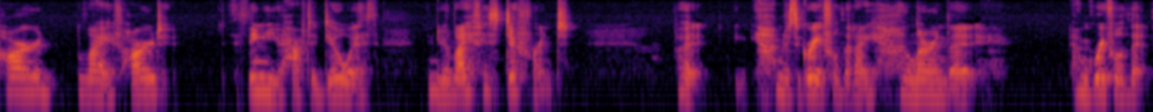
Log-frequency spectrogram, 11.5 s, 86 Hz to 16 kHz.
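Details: Woman with chronic aphasia from a stroke at age 18, 25 years ago; she was unable to speak at first and sometimes still cannot speak; finding: aphasia.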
